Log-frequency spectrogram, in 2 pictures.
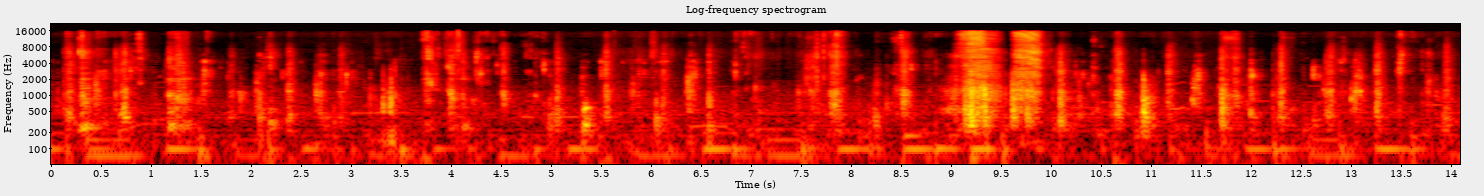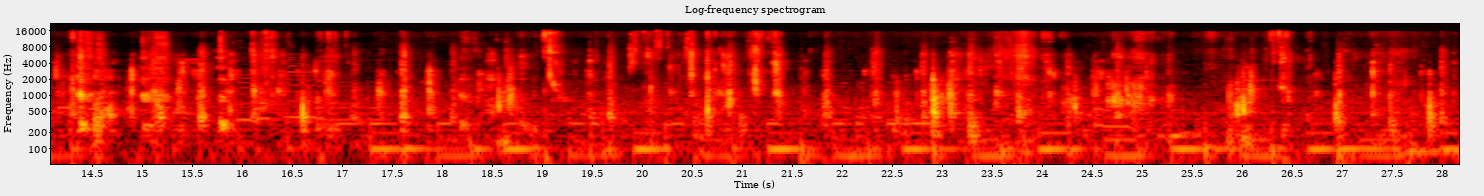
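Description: Close-miked eating: biting and chewing crispy potato pancake (gamjajeon), a dense run of short crunches and wet mouth clicks, with a louder stretch about nine seconds in.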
